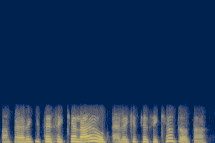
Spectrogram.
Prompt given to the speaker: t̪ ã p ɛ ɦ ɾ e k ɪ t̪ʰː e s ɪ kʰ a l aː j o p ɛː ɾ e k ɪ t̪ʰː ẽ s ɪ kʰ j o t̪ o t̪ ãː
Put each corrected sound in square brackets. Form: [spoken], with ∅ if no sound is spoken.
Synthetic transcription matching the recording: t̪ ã p ɛ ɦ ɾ e k ɪ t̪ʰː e s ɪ kʰ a l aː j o p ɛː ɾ e k ɪ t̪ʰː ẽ s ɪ kʰ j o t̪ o t̪ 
